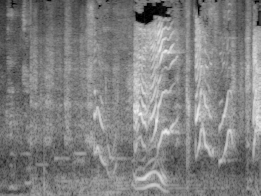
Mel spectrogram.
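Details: Maltese dogs from a family of three, male Jamong, female Fanta and their daughter Blue, giving rising and falling whimpering yelps and a short bark over background music and speech.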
